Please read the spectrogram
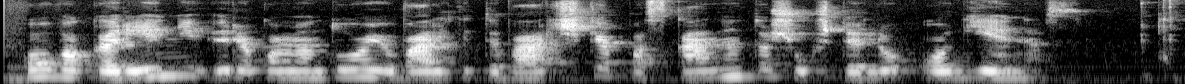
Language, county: Lithuanian, Šiauliai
